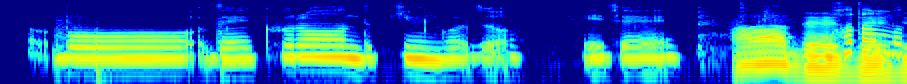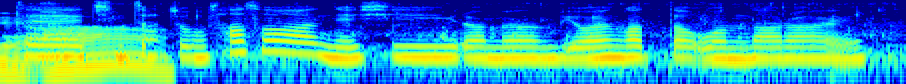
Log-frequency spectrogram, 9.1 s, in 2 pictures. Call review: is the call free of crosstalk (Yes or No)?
No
